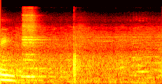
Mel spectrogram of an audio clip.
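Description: A woman's voice ends a word at the start, then a single light click about a second in as a small cardboard box is opened by hand, over faint background hiss.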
